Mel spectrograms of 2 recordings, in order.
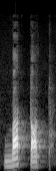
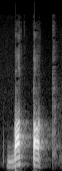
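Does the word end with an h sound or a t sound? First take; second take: t sound; t sound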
